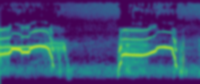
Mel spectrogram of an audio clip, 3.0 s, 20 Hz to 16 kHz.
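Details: Two white-tailed eagles at their Latvian nest compete over a delivered fish, 22:00 on 17 July 2020: two sustained whistled cries, each starting lower, climbing gently and breaking downward at the close, with a silent pause between.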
